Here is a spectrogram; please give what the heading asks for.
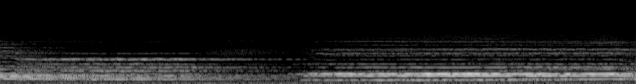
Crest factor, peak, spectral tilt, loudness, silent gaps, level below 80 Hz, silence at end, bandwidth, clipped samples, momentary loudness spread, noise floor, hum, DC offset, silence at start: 16 dB; -10 dBFS; -8.5 dB/octave; -25 LUFS; none; -52 dBFS; 0 s; 4.1 kHz; under 0.1%; 20 LU; -45 dBFS; none; under 0.1%; 0 s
